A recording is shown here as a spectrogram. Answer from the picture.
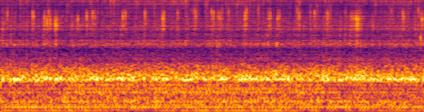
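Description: Aquarium filter running: a steady wash of moving water with faint fine crackle.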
